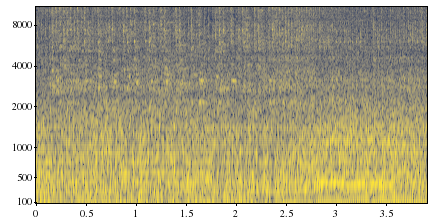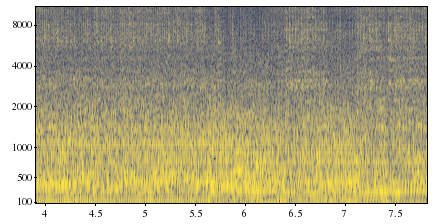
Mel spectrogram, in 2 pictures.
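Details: Riding mower, started after starting fluid was sprayed into the intake and the air filter refitted: fires after a few seconds and settles into a steady, even thump over a noisy background. It runs normally.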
